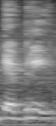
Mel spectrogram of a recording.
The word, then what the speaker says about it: debris: The average person ingests over 5,800 particles of synthetic debris. Debris, S is silent in debris नहीं बोलते हैं.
